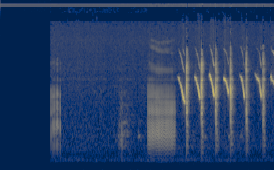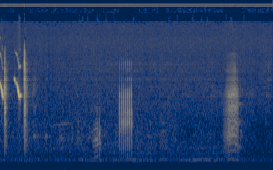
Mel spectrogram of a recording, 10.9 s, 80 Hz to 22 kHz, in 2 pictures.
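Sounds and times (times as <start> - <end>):
myna calling: 3.0 - 6.2.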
